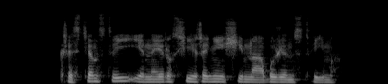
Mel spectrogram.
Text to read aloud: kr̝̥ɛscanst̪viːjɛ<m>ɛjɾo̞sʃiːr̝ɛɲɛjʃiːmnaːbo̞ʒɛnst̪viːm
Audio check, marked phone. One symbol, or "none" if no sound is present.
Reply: n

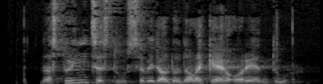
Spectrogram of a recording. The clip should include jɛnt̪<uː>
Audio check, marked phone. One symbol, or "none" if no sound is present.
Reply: u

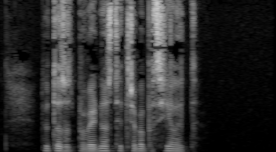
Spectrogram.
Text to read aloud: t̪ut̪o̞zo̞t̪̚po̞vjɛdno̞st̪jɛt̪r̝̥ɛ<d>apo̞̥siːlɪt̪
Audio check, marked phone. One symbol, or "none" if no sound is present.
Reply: b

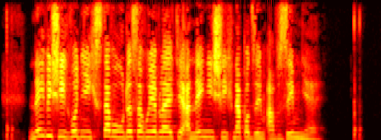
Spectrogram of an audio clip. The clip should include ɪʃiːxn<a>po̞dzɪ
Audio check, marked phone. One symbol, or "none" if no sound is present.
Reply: a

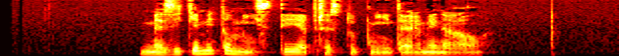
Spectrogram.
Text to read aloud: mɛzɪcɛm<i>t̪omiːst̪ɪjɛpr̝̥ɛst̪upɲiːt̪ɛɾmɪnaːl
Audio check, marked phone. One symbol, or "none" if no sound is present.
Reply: ɪ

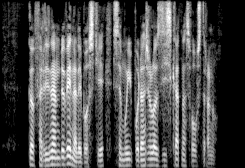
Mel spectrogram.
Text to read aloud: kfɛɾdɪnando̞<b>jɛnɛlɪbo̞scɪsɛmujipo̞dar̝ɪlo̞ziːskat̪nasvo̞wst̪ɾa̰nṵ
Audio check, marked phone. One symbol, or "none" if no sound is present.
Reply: v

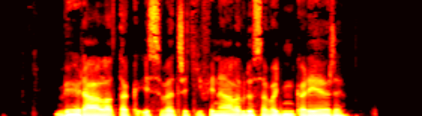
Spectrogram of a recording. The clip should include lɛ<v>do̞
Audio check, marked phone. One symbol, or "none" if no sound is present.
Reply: v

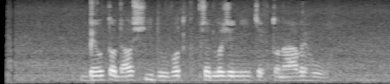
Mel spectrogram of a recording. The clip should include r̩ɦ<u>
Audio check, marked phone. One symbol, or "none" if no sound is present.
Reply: uː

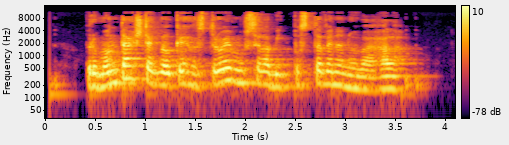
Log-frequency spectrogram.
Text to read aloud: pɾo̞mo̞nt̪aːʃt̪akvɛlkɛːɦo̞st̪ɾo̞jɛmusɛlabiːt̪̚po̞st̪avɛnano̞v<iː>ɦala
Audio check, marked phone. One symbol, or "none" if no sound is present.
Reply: aː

